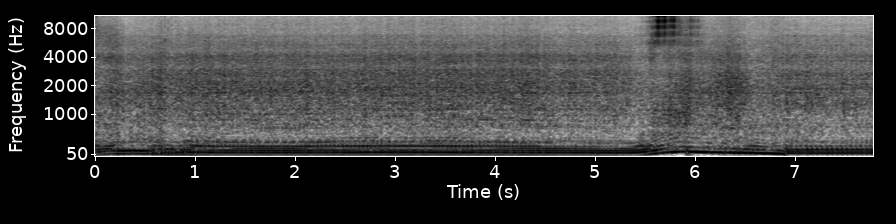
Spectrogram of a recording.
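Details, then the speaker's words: Newly bought five-speed petrol car, 133,000 miles, with Powerflow exhaust: deep uneven idle rumble, revs up and drops back; rough breathy note, suspected hole in the exhaust blowing, not confirmed. "there's also definitely most likely a hole in the exhaust this blow in but i'll show you what it sounds like"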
